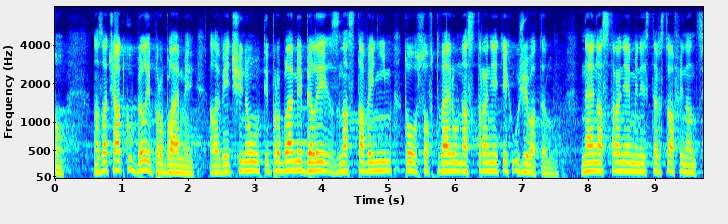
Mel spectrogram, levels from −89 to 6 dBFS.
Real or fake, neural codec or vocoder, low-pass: real; none; 7.2 kHz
